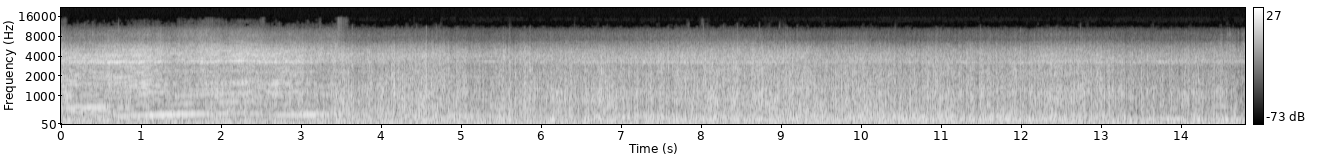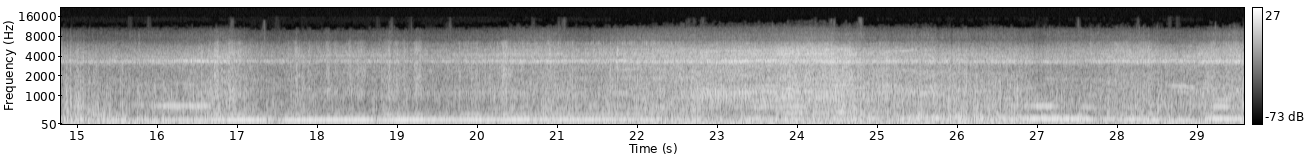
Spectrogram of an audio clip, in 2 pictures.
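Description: Suzuki GSX-R1000 K6 inline-four at high revs on track, its pitch rising and falling through gear changes under a loud rush of wind noise. About halfway through the engine holds one high note for several seconds, then the pitch dips and climbs again near the end.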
